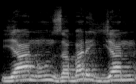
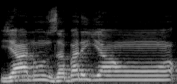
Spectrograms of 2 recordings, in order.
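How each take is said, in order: First: ین with a clear, fully sounded noon, no nasal hiding; wrong clear noon. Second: یاؤں with the noon hidden in the nose, slow; nasal ikhfa. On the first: Teacher showing students the wrong clear noon in ین. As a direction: read ین with the noon said plainly, the way not to do it. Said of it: "اب آپ اس کو اس طرح نہیں پڑھیں گے". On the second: Teacher showing students the correct nasal ikhfa in یاؤں. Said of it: "اس کی آواز کو ناک میں چھپا کر پڑھیں گے". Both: Shown as a demonstration.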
